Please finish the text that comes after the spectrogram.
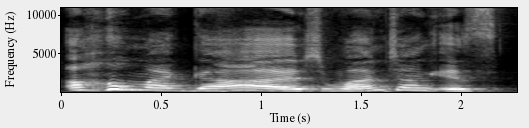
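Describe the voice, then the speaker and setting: A woman chatting casually as a book club host, recapping a novel with gushing, slangy asides and drawn-out emphasis. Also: high-pitched, a little mellow.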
